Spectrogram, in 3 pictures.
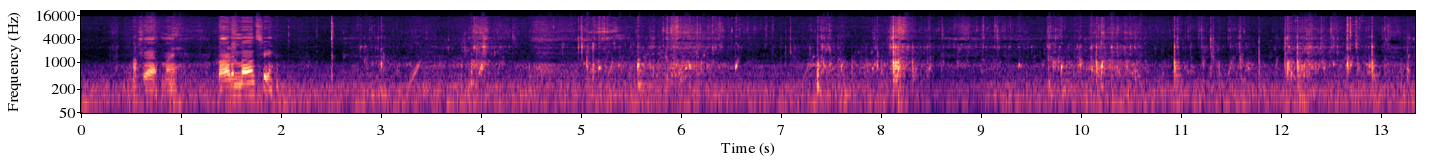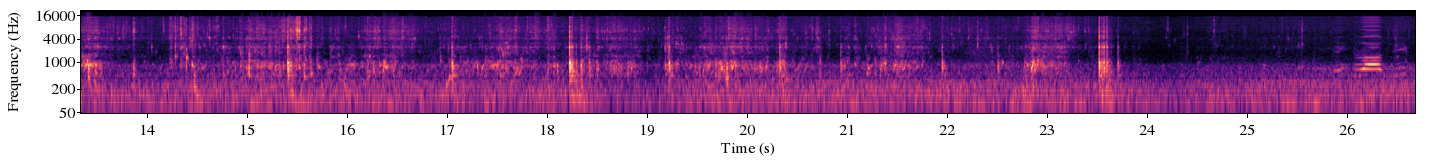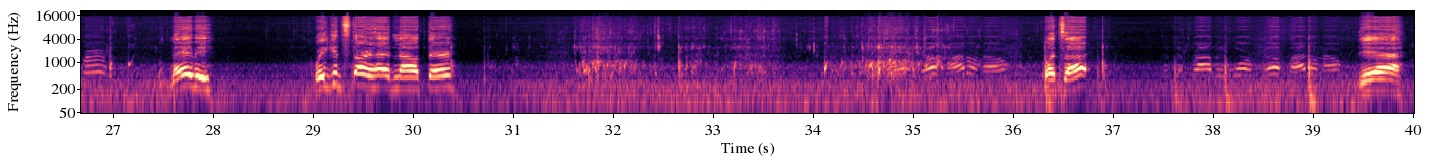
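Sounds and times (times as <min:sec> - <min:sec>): water lapping against kayak hull: 0:00.0 - 0:40.0
small knocks and clicks: 0:23.4 - 0:23.8.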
